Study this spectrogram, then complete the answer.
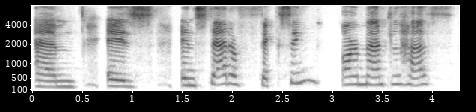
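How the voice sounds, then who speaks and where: A woman with an Irish accent speaks at a very slow pace in a bright, sharp tone. Her pitch swings very widely, and the sound is dry and close with no echo. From Ireland. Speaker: mental health coach and speaker. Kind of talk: conference talk.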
